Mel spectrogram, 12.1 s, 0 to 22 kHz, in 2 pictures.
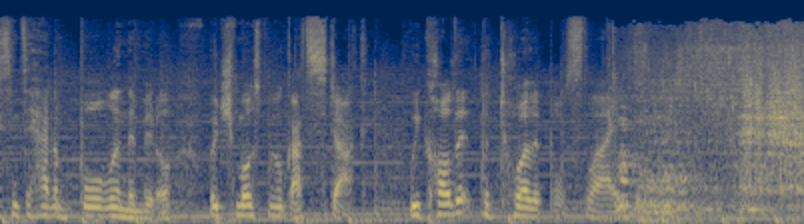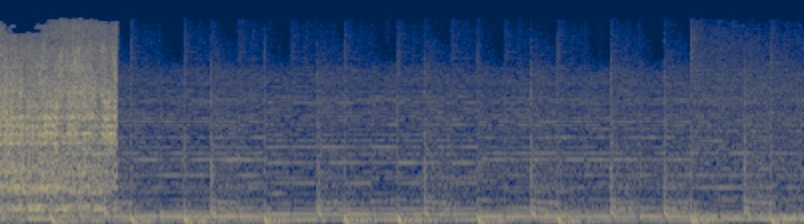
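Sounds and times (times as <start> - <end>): loud rushing water: 4.6 - 6.9.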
